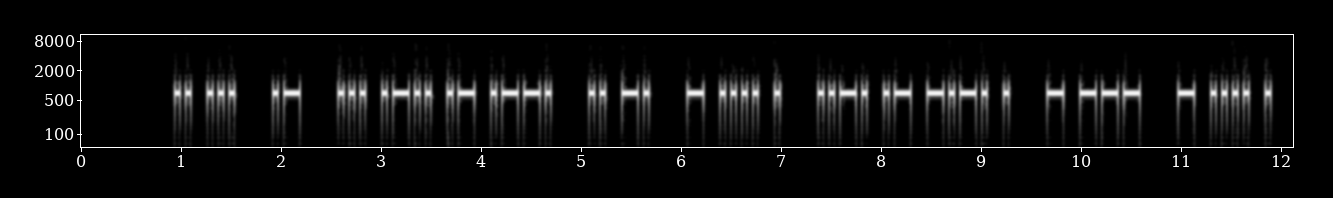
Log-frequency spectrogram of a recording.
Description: Morse code, heard as a keyed tone, about 22 wpm, 700 Hz. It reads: IS A SLAP IN THE FACE TO THE
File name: practice / 22wpm / Sets of 8 Words - 22wpm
